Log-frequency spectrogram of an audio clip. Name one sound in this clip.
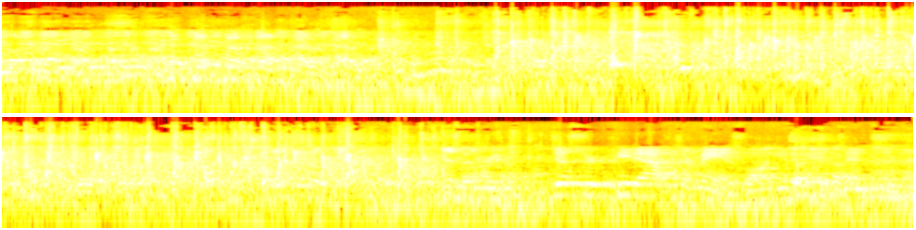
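A crowd of men and women chatters and laughs in a large room.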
